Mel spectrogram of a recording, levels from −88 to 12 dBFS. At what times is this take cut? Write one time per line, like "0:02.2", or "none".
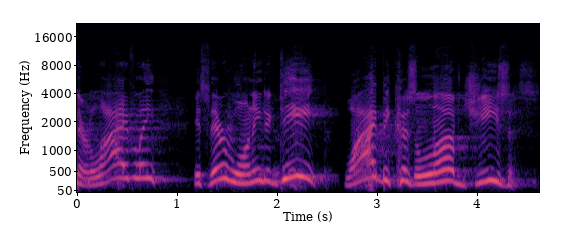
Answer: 0:01.3
0:02.0
0:02.6
0:03.4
